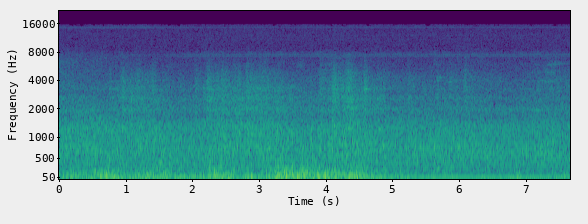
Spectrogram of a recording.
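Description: A train running along the track with a steady rumble, its wheels clicking over rail joints a few times around the middle.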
